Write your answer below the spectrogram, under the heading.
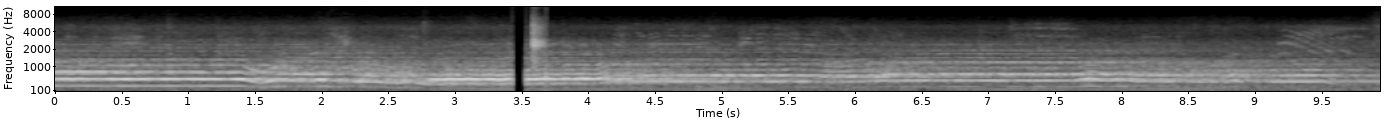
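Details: Dawn howling from Robin, a Samoyed, joining the call to prayer: long siren-like notes that dip and rise, then settle into a steady held tone, with a sharp click midway.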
